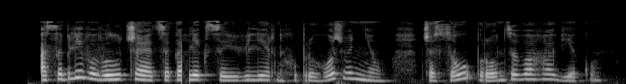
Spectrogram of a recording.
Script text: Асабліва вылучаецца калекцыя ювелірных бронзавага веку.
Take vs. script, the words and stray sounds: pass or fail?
fail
